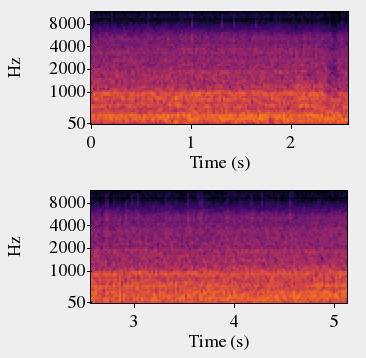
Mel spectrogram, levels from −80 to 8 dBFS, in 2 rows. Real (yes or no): no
